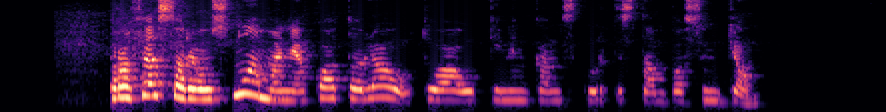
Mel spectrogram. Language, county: Lithuanian, Panevėžys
